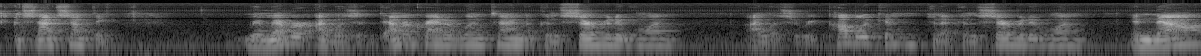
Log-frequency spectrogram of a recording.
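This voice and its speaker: Lively, fairly high male voice at a moderate pace, with long, frequent pauses, audible room echo and noticeable background noise. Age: 70s. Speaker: retired federal employee commenting on economics. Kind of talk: video commentary monologue.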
